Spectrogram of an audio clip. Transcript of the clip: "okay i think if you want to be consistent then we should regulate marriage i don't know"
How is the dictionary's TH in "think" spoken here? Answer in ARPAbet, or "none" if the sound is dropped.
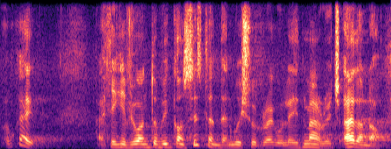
TH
